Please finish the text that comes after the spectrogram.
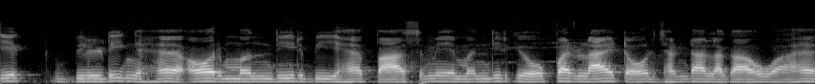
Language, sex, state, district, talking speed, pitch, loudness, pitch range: Hindi, male, Bihar, Saran, 125 wpm, 130 Hz, -18 LUFS, 125-140 Hz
